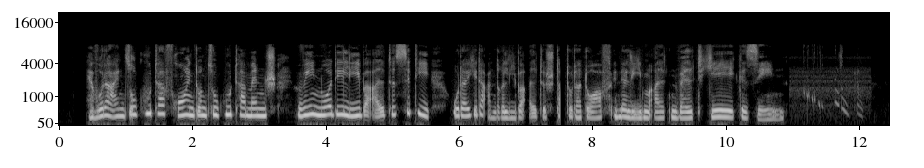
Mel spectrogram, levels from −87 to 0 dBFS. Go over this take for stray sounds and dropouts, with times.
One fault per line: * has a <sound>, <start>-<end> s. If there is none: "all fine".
* has a dropout, 7.5-7.6 s
* has a chirp, 11.2-12.1 s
